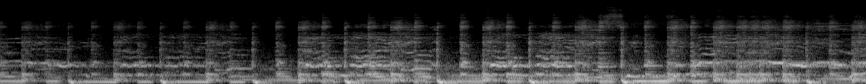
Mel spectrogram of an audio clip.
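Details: Home Vision amplifier in its final test on MP3 input after replacing the faulty main volume, balance and GRC parts that caused distorted sound: the dance track is clean with punchy bass and clear highs, and there is no rasp at volume.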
